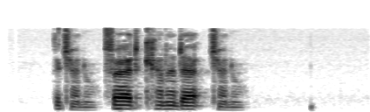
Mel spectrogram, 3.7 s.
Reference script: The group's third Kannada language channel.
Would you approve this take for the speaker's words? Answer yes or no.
no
